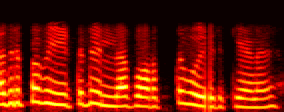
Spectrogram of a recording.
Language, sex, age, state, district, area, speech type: Malayalam, female, 18-30, Kerala, Malappuram, rural, conversation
